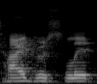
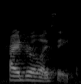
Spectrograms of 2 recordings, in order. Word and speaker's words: hydrolysate: So you have 13 grams of isolate, 6 hydroslate, and 6 Maybe you can pronounce words. 6 grams of concentrate. Concentrate, isolate, and hydrolysate. Hydrolysate.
